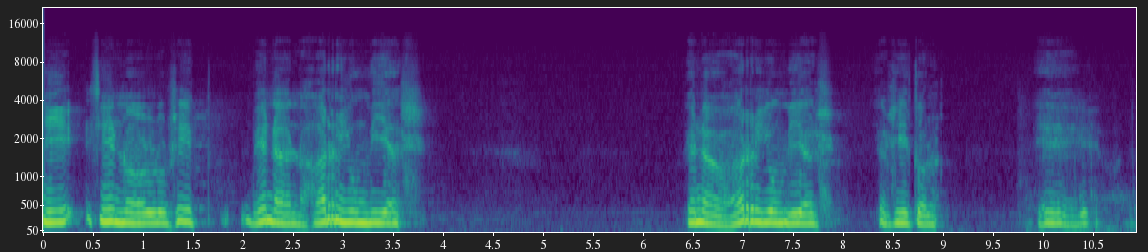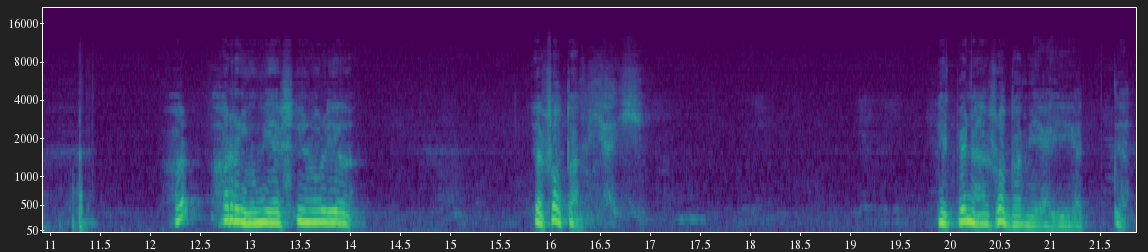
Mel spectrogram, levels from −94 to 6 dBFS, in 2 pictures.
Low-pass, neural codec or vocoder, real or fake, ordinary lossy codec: 14.4 kHz; vocoder, 44.1 kHz, 128 mel bands, Pupu-Vocoder; fake; none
